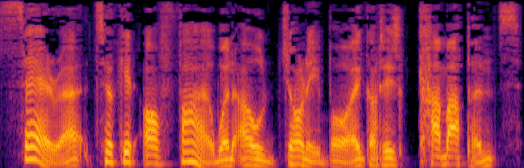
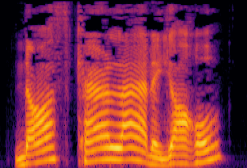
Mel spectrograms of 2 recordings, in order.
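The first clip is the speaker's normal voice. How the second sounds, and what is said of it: Terrible put-on southern accent. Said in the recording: “terrible southern accent”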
